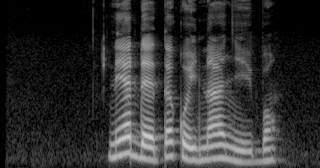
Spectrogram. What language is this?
Kikuyu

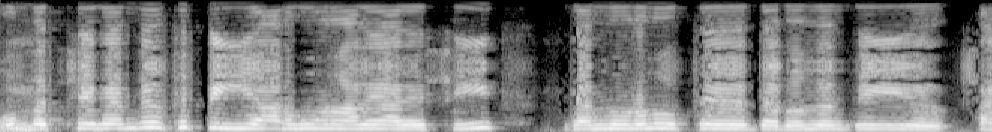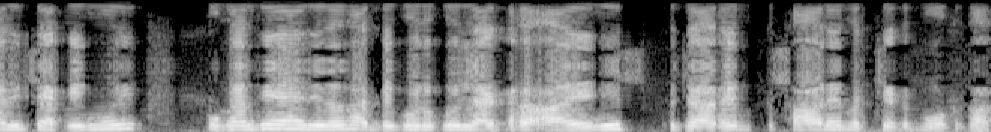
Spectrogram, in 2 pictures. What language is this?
Punjabi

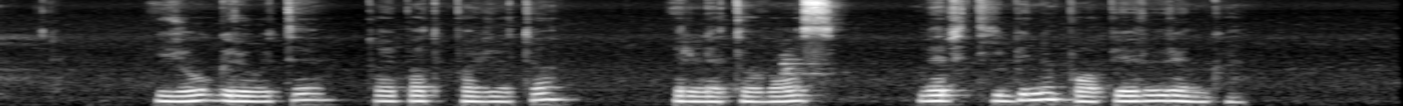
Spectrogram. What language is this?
Lithuanian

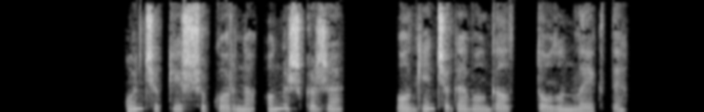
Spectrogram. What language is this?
Mari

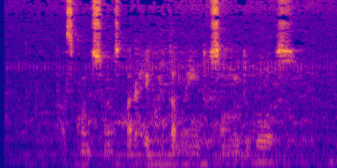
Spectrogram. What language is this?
Portuguese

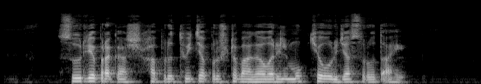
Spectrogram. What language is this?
Marathi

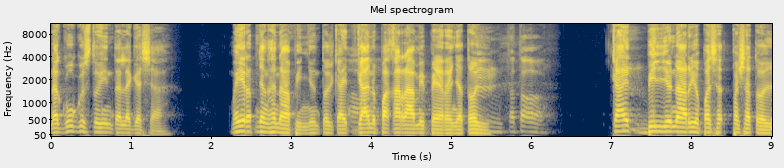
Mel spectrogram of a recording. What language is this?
Filipino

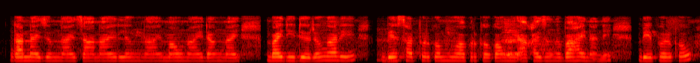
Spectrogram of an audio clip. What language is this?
Bodo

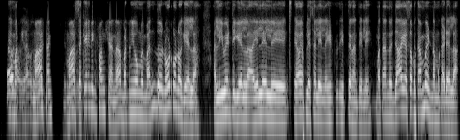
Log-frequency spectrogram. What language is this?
Kannada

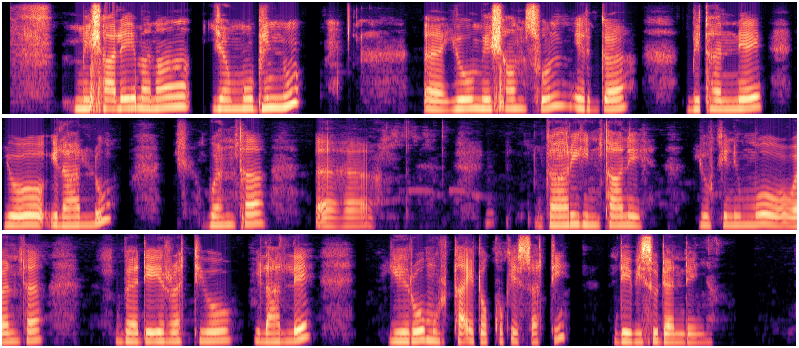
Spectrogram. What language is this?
Oromo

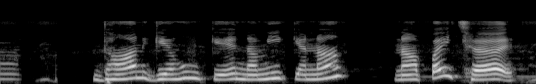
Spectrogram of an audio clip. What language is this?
Maithili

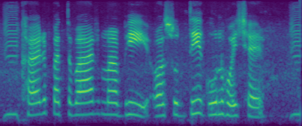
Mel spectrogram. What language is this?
Maithili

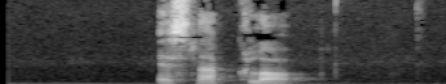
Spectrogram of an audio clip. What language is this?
Persian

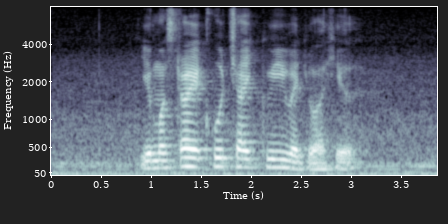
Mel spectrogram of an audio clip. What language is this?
English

